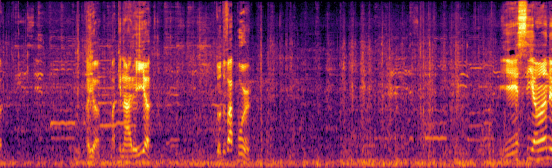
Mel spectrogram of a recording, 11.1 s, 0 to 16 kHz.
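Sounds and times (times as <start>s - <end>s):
vehicle engine and tyres rumbling: 0.0s - 11.0s.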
